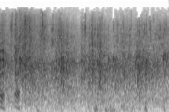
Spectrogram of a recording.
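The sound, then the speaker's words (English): An audience claps steadily, a dense wash of many hands at an even, fairly loud level for the whole moment. “Yes, you can applaud.”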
